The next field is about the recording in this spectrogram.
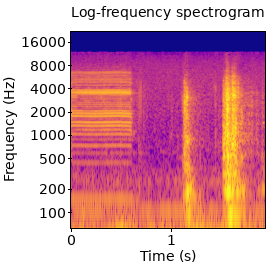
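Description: doorbell ringing

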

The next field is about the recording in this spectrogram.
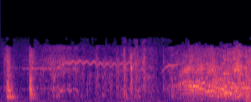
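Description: horse whinnying

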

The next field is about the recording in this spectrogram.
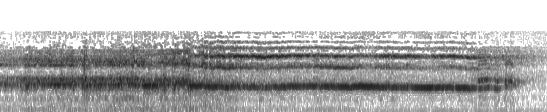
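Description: car tires skidding

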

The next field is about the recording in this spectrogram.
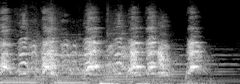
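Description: dogs barking

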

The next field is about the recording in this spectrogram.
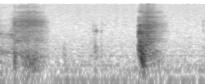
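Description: throat clearing

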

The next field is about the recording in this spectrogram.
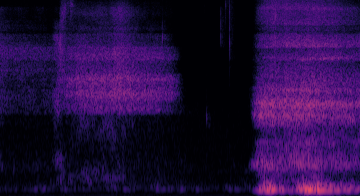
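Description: box breathing

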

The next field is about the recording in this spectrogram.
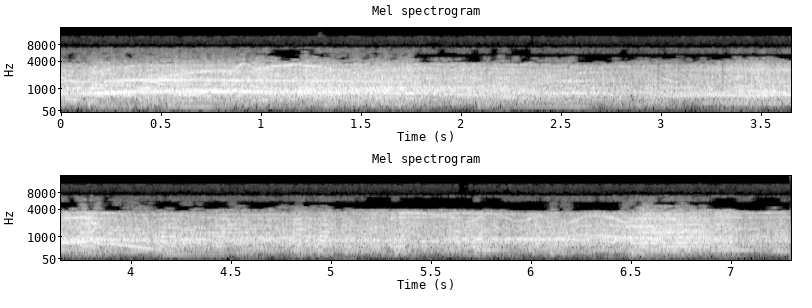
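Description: crowd cheering

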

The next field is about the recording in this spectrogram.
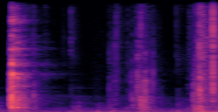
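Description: paper being crumpled

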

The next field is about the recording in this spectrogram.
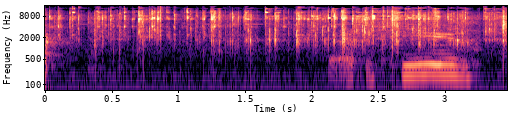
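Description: keys rattling

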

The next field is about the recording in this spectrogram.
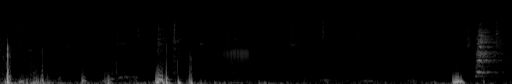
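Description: dog barking

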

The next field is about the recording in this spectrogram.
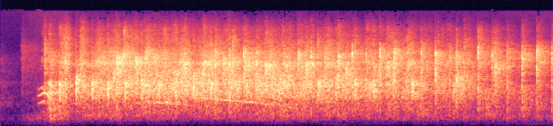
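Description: studio audience applause

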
